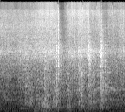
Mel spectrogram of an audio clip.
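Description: Cognac hits a hot pan of duck, potatoes and garlic and sizzles into a loud, continuous hiss with a few sharper bursts, close up.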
